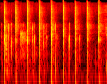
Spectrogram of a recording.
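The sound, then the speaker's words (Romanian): An audience claps together for volunteers, beating out steady rhythmic applause with sharp, evenly spaced strong claps and lighter ones in between, at a quick, regular tempo. “vreau să aplaudăm împreună în acest moment voluntarii care și-au făcut treaba extraordinar și în ultimele două luni”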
